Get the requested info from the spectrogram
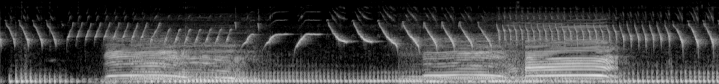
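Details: Tame cattle driven by a herder toward their pen in the evening in a peaceful village: three drawn-out, harmonic-rich moos, each lasting about a second, over constant rapid bird chirping and low background rumble.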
